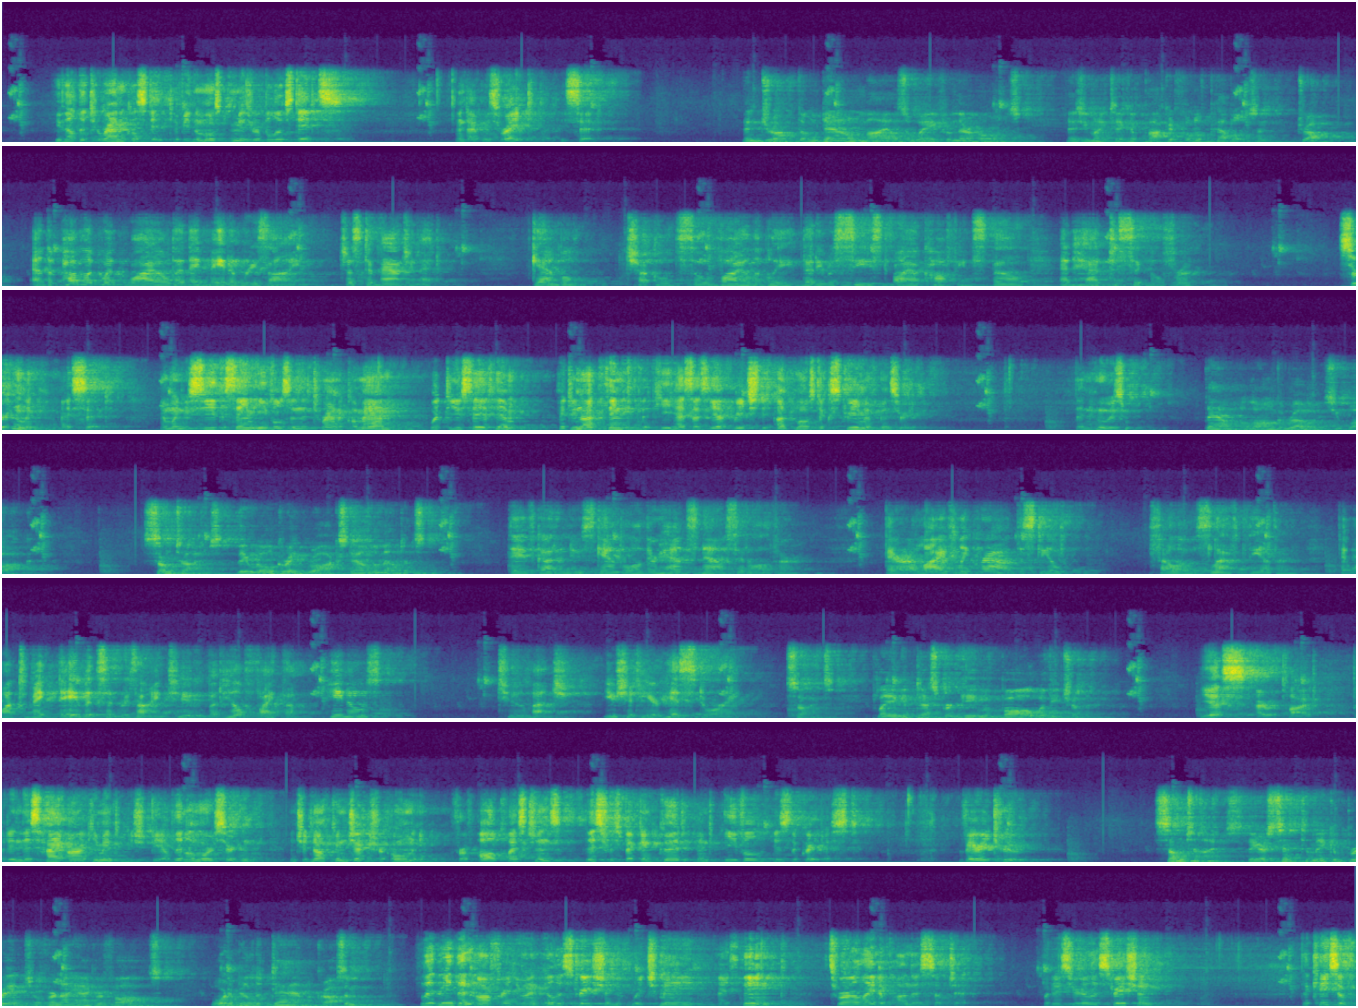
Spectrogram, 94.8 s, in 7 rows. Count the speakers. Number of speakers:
three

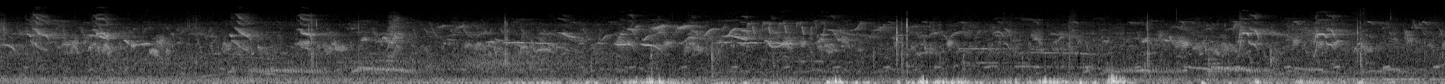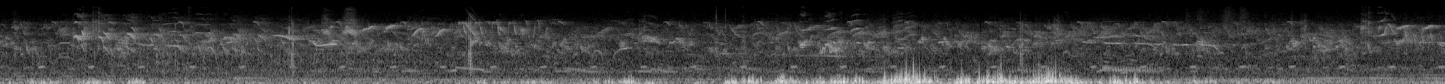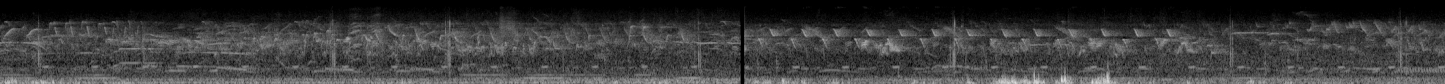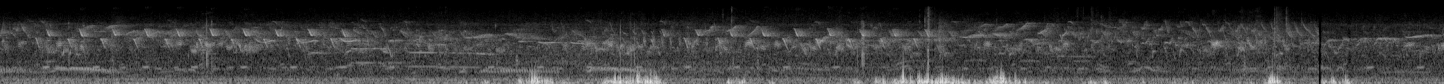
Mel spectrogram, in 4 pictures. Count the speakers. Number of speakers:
zero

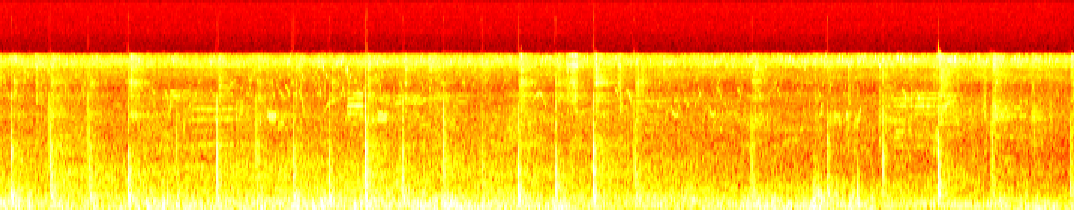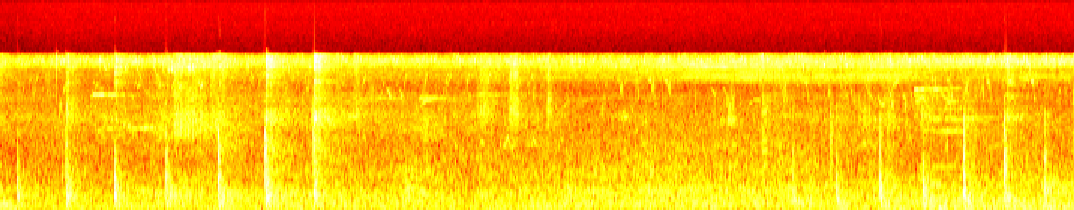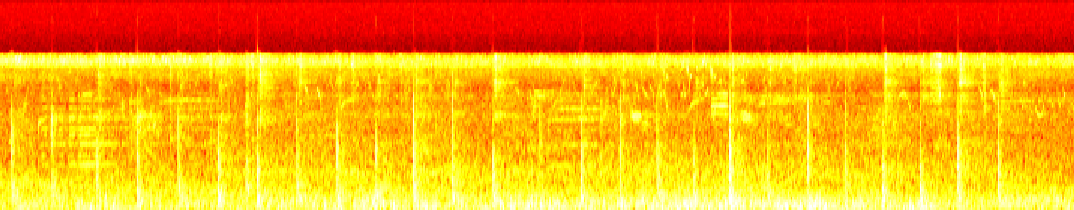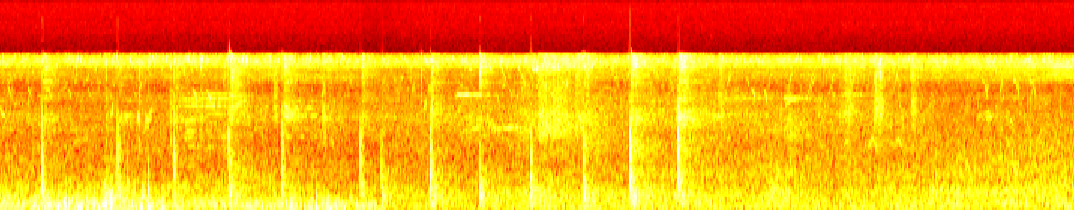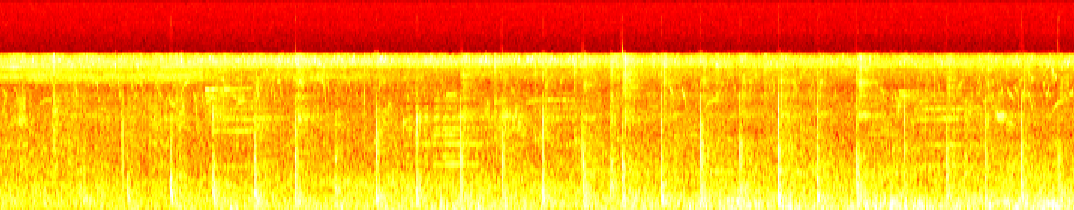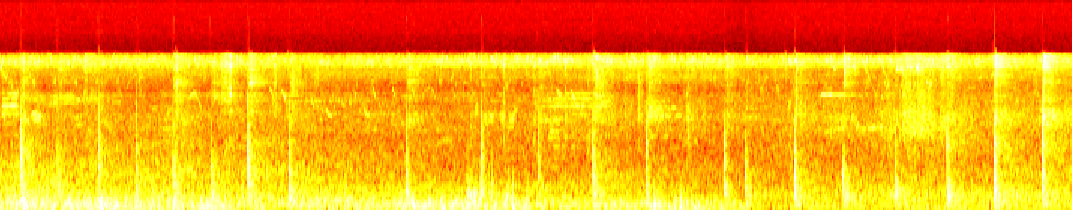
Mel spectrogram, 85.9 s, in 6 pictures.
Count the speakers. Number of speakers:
zero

